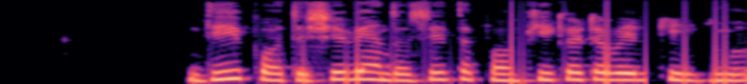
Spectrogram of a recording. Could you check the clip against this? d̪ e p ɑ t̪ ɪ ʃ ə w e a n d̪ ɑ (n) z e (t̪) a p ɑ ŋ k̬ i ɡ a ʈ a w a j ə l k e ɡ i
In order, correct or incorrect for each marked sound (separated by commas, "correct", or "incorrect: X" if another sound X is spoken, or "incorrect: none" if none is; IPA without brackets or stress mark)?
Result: incorrect: none, correct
